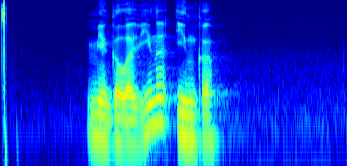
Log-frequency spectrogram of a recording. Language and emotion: Russian, neutral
